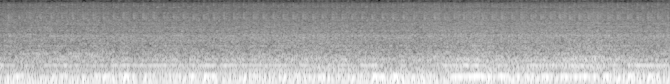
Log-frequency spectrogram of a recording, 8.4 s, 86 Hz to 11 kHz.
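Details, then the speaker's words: Triumph TR4A idling rough: low uneven beat stumbling and surging every few seconds; ignition analyzer shows cylinder two misfiring often, cylinder four occasionally; possibly KV not building fully or too rich mixture, unconfirmed. "so cylinder number four actually goes pretty well well it misfires every once in a while number two is misfiring more often"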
